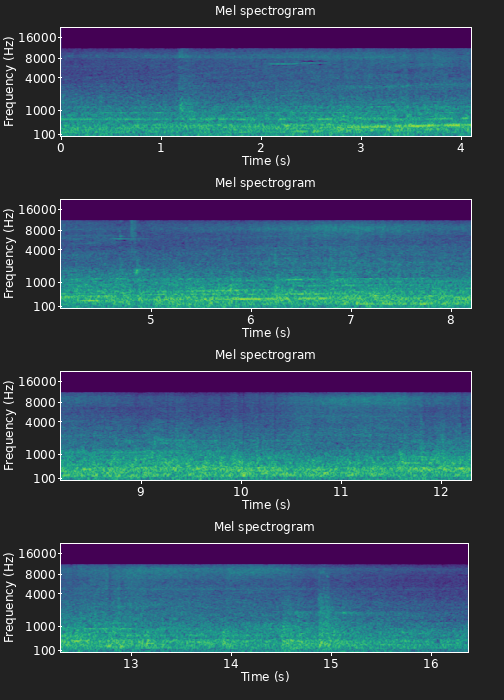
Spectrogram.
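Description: Electric multiple-unit passenger train moving out along the platform. It runs with a rising whine as it gathers speed, and there are a few sharp clicks from the wheels and track.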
